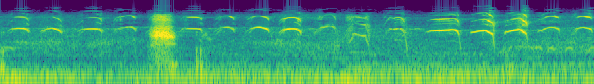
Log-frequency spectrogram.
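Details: Collared falconet in hunting training: steady high-pitched chittering, short arched notes in quick succession, with one loud rasping burst near the start against a quiet background.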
